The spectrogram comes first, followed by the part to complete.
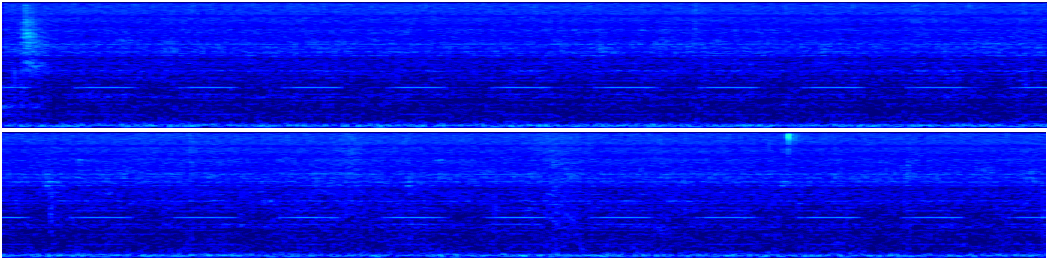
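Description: Near silence: faint room tone with a steady low hum, and a faint high beep repeating evenly throughout.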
